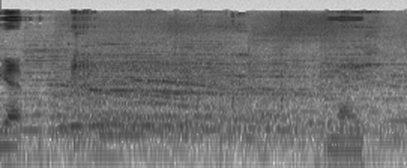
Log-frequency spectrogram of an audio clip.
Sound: audience booing

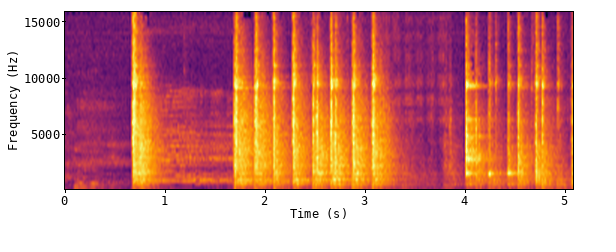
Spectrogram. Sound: audience giggling; sticks clattering

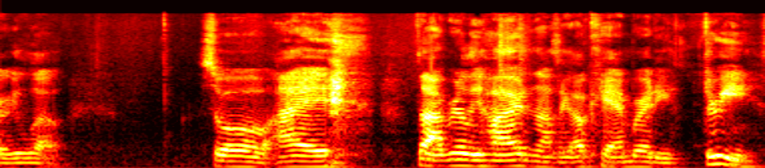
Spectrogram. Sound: chuckles

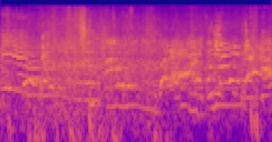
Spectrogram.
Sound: screaming

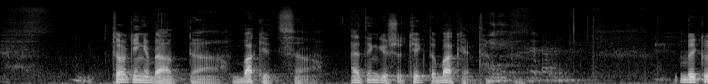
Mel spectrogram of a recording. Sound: laughter

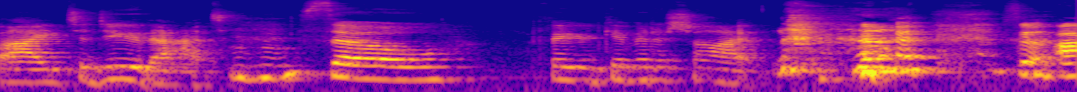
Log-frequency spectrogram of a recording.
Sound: laughs

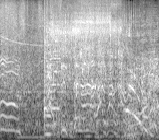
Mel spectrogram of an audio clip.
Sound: screaming

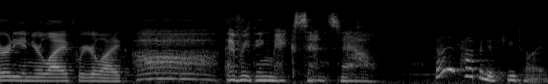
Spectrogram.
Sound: inhales

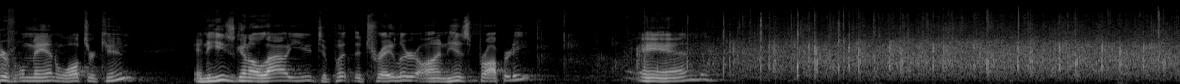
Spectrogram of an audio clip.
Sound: audience clapping

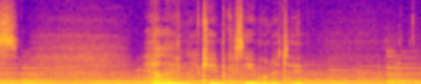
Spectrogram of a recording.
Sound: quietly

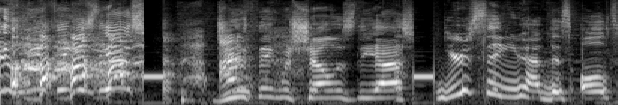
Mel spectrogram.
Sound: beep; beep

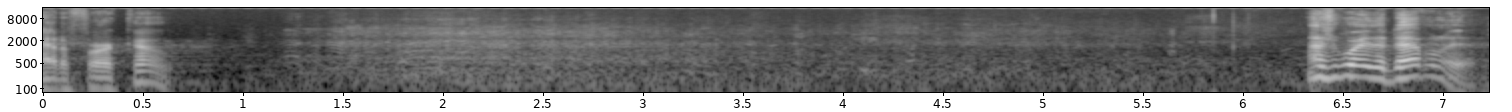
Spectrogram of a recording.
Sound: audience laughter

